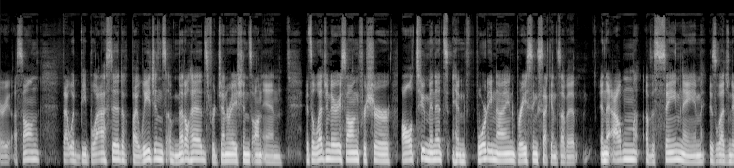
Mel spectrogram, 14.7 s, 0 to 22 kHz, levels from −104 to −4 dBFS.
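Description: At 2.01 s, between "song that would be" and "by legions of metalheads", the microphone volume is stepped up. The call software judged the input too quiet and raised the device's capture gain in a single step of about 4 dB. Because the change happens before any processing, the speech and the background noise jump in level together, with no fade. The result is a sudden, mid-sentence lift in loudness.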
